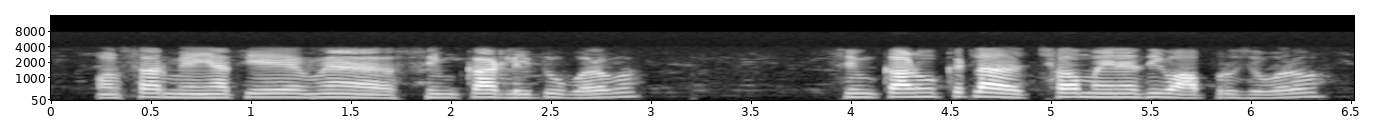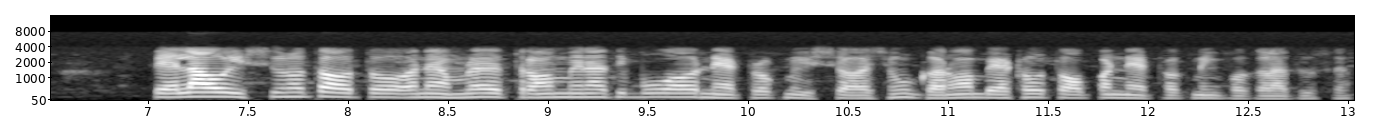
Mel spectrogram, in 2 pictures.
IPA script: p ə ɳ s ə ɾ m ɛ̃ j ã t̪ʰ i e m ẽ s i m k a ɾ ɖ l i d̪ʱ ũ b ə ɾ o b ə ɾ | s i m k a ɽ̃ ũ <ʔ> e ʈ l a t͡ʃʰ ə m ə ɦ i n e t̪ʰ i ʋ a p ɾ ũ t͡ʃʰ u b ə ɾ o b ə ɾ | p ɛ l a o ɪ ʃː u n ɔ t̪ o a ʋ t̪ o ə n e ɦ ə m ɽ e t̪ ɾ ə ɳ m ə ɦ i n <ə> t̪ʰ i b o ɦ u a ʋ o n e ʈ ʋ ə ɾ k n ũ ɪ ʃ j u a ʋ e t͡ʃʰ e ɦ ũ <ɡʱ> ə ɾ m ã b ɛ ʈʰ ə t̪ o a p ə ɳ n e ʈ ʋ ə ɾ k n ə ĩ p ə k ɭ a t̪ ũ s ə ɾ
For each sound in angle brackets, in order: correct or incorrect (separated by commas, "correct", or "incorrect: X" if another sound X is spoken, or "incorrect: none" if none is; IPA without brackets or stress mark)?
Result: incorrect: k, incorrect: a, correct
